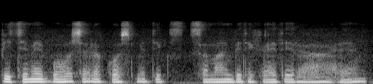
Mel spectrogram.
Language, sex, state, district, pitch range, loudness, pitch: Hindi, male, Arunachal Pradesh, Papum Pare, 110-120 Hz, -16 LUFS, 115 Hz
